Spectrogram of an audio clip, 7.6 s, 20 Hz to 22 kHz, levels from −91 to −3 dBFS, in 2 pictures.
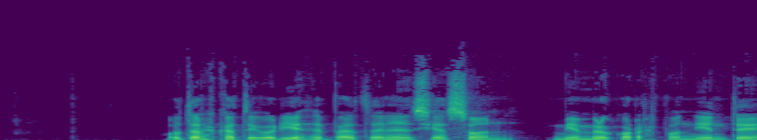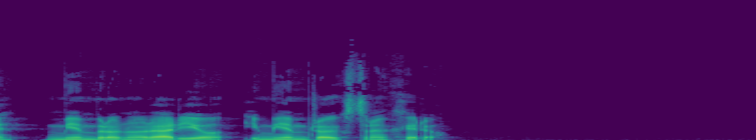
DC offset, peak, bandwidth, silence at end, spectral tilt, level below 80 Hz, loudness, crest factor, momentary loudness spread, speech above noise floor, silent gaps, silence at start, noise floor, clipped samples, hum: under 0.1%; -10 dBFS; 13 kHz; 1.6 s; -4.5 dB/octave; -66 dBFS; -30 LUFS; 22 dB; 7 LU; 55 dB; none; 0.85 s; -85 dBFS; under 0.1%; none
